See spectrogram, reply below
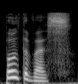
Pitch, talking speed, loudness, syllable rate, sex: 225 Hz, 230 wpm, -17 LUFS, 4.5 syllables/s, female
